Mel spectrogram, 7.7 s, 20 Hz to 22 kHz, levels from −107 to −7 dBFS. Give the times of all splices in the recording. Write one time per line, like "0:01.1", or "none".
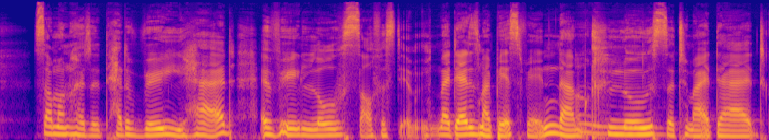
0:04.3

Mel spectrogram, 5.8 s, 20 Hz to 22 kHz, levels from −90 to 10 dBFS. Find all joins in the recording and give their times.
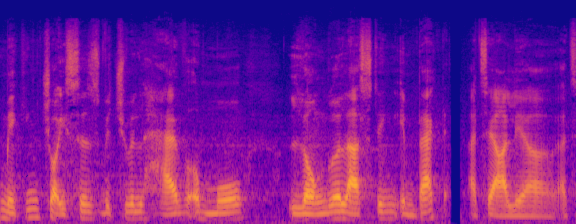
0:04.4

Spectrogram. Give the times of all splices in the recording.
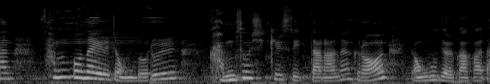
none

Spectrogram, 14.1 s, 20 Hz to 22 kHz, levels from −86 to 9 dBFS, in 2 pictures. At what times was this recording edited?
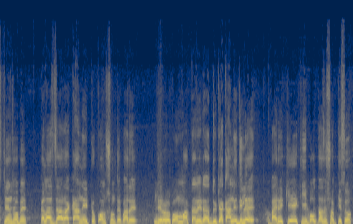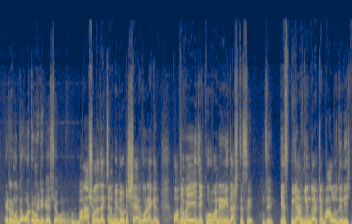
0:08.7

